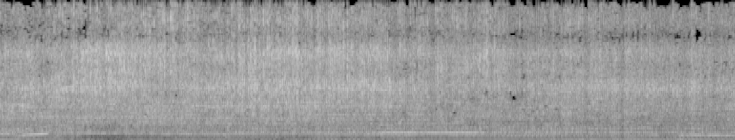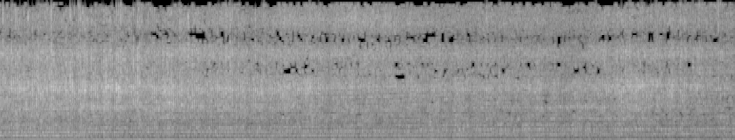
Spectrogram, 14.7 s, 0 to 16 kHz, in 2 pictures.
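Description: Diesel engines of two HMT tractors, an HMT 5911 and an HMT 3522, running steadily together while the tractors are hitched back to back and pulling against each other in a tug-of-war.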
